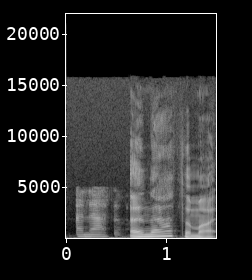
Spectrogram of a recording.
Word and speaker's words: anathema: Anathema.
